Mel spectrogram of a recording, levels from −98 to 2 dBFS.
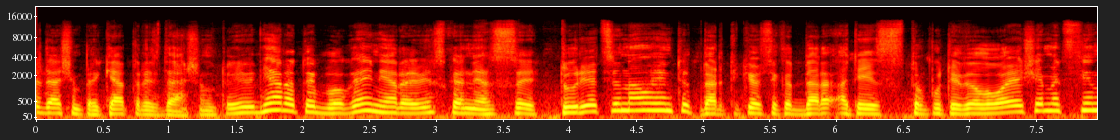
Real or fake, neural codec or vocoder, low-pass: fake; codec, 44.1 kHz, 7.8 kbps, Pupu-Codec; 14.4 kHz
